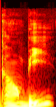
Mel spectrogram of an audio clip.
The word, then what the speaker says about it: Gambit: Creole, from my understanding, you generally don't say the T's at the end of words, so you probably would pronounce something more like Gambit. I do not know if Gambit calls himself Gambit. That sounds really funny, but the hard T's at the end do not get pronounced at all in French.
